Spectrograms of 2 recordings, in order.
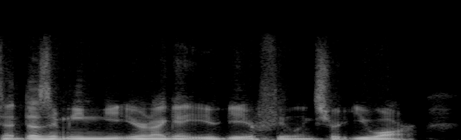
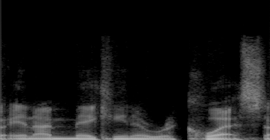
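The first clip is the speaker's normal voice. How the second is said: normal talking voice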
